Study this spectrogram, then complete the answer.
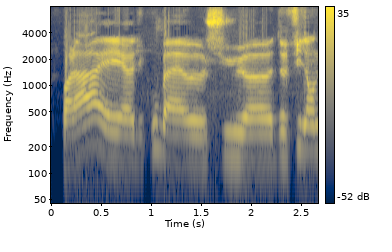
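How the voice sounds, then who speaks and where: A man with a fairly high pitch talks with fairly even intonation. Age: 30s. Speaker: fruit and vegetable seller. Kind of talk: street interview. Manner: hesitant, many fillers.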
